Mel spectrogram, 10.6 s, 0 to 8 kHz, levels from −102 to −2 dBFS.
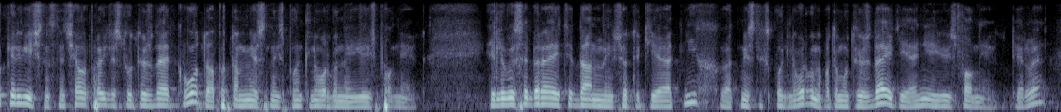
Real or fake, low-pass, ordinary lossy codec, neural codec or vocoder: fake; 7.2 kHz; Opus, 16 kbps; codec, 16 kHz, 8 kbps, FunCodec, trained on LibriTTS, 25 frames a second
